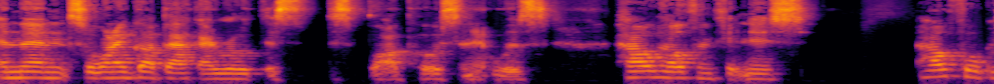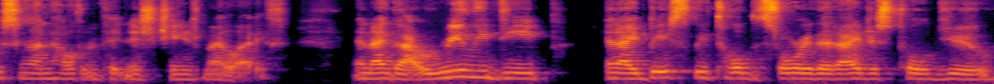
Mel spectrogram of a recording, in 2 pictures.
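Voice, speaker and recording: Against a quiet background, a woman with a fairly low, somewhat breathy voice talks at a very fast pace with fairly even intonation. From Boston, US. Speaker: fitness business coach; guest. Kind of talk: testimony. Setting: conference call. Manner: informal. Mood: earnest, reflective. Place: home room. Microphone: webcam.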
